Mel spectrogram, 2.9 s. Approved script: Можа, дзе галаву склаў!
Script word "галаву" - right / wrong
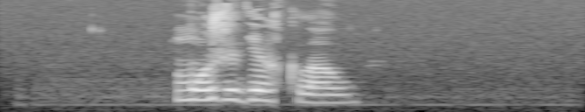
wrong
